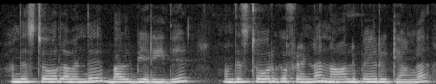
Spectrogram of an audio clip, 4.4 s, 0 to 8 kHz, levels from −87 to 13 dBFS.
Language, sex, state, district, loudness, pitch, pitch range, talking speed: Tamil, female, Tamil Nadu, Kanyakumari, -12 LUFS, 255 Hz, 245-270 Hz, 150 wpm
